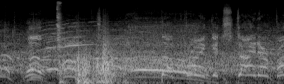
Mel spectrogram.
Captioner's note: fighters grunting; bodies thudding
